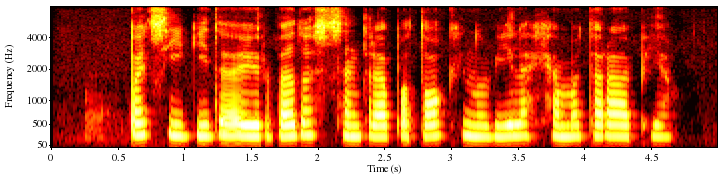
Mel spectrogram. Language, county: Lithuanian, Vilnius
